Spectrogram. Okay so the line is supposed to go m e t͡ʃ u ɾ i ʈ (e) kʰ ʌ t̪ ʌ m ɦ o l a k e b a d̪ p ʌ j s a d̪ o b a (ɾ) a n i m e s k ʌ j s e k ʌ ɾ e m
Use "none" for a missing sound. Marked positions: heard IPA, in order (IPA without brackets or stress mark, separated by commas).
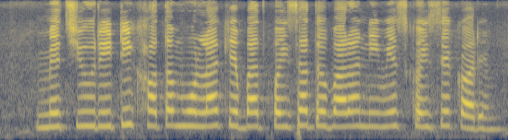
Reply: i, ɾ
